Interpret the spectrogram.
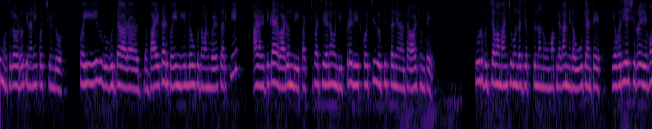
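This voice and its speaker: A woman playing a quarrelsome old village woman with a Telangana Telugu accent, scolding in a rapid-fire bickering comedy sketch. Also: very high-pitched, little pitch movement. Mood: accusing.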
